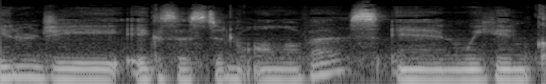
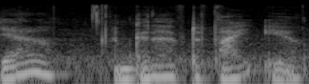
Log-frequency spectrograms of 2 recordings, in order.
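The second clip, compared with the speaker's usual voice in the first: calm, hushed, quiet, unruffled, peaceful tone; 7 dB quieter than usual. Describing a peaceful warrior character and acting out his line: mimicking a calm, quiet voice. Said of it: "he's talking in a calm, quiet voice".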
